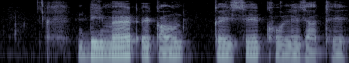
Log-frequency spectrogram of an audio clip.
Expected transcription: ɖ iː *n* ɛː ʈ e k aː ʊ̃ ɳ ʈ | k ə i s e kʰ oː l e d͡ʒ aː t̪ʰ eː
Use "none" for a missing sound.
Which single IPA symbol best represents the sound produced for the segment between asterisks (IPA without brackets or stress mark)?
m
